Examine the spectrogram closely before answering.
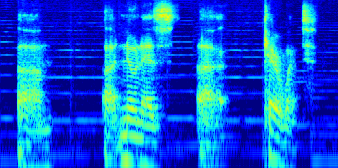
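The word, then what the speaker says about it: Caerwent: coast of Britain um uh known as uh carowind spell that Byron uh carewent c-a-e-r-w-e-n-t got it she says if you could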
